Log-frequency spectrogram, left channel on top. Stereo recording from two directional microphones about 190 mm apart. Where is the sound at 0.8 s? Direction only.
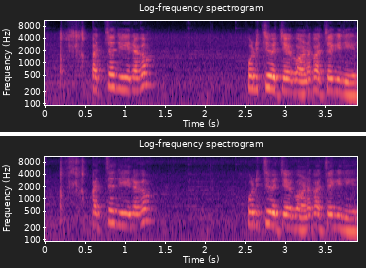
30° left (ahead or behind).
